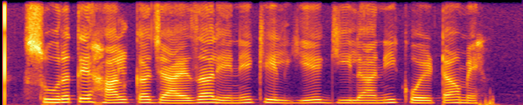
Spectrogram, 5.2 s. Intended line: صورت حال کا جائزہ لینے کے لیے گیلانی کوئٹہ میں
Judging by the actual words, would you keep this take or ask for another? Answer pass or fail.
pass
